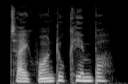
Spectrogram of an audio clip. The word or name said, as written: taekwondokæmper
